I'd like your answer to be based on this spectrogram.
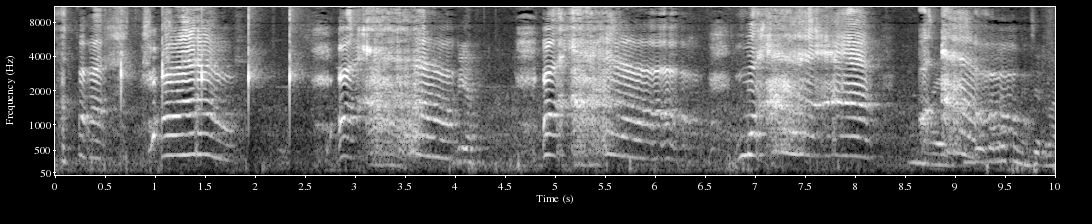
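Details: Baby waking from general anesthesia after surgery, after pediatric extubation: loud, sustained, distressed crying with brief breath pauses, background voices and music.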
